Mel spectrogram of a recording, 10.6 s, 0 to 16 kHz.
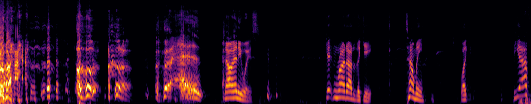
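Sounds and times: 
laughter: 0:00.0 - 0:02.0
speech: 0:00.2 - 0:01.9, 0:04.5 - 0:05.5, 0:06.5 - 0:07.5, 0:08.1 - 0:09.5, 0:10.3 - 0:10.6
person coughing: 0:01.4 - 0:04.1.

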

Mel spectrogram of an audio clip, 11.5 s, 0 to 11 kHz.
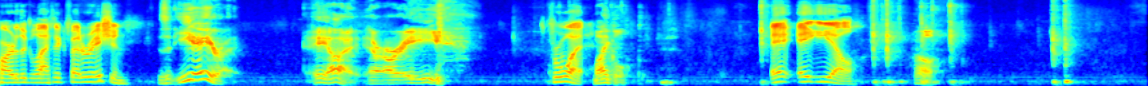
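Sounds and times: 
speech: 0:00.0 - 0:02.4, 0:03.1 - 0:04.7, 0:05.5 - 0:06.8, 0:07.7 - 0:09.6
crisp key presses on a computer keyboard: 0:08.7 - 0:09.8, 0:10.5 - 0:10.9.

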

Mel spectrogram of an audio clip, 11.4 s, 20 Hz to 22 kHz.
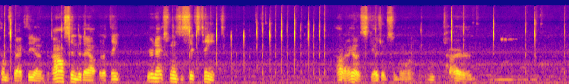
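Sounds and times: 
speech: 0:00.0 - 0:04.6, 0:06.8 - 0:10.1
faint low hum: 0:00.0 - 0:11.3
clicks on a computer in a messaging app: 0:04.3 - 0:06.6, 0:08.4 - 0:11.3.

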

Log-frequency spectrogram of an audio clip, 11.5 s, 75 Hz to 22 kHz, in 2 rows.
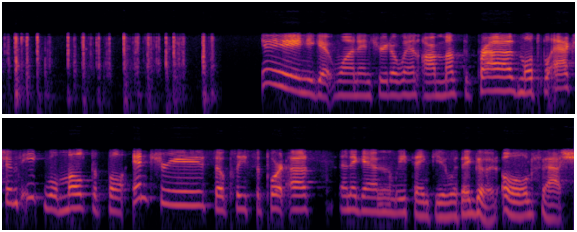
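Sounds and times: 
rapid typing on a computer keyboard: 0:00.0 - 0:02.2
speech: 0:02.6 - 0:11.4.

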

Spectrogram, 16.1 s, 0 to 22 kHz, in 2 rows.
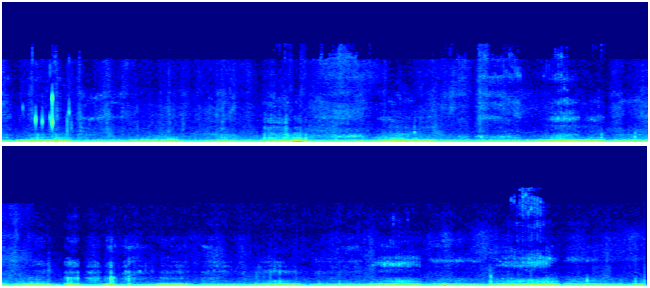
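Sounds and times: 
domestic cat kittens purring: 0:00.0 - 0:16.1
faint rustling: 0:00.0 - 0:16.1.

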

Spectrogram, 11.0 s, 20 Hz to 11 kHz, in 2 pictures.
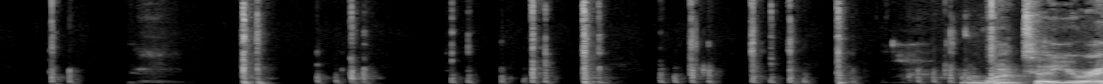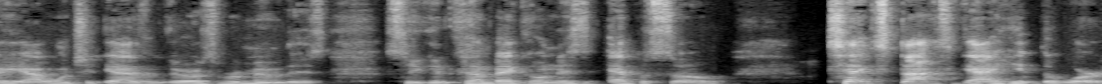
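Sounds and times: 
typing on a computer keyboard: 0:01.2 - 0:04.8
speech: 0:04.8 - 0:11.0.

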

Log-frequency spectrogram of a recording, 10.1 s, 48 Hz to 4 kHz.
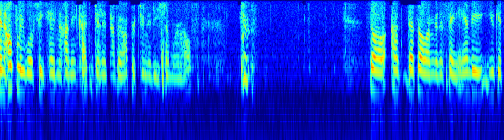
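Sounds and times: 
low-level noise: 0:00.0 - 0:10.0
speech: 0:00.1 - 0:04.2, 0:04.8 - 0:05.2, 0:07.4 - 0:10.0
person giving a forceful cough: 0:04.8 - 0:05.2.

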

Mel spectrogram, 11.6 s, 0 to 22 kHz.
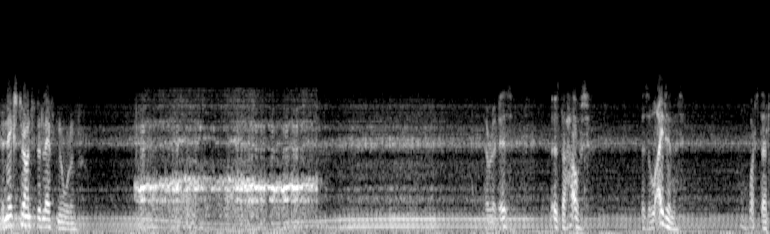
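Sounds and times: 
speech: 0:00.0 - 0:01.4, 0:02.0 - 0:02.4, 0:07.4 - 0:09.0, 0:09.6 - 0:10.4, 0:11.2 - 0:11.5
police car engine roaring at speed: 0:00.0 - 0:11.5
police car tires squealing through a hard left turn: 0:01.8 - 0:06.2.

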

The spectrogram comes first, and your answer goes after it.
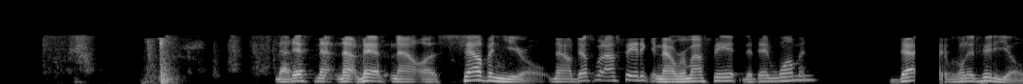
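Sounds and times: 
door thud: 0:01.4 - 0:01.9
speech: 0:02.8 - 0:08.2, 0:08.9 - 0:10.2.

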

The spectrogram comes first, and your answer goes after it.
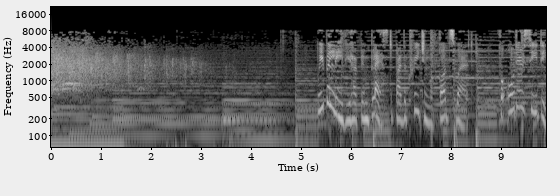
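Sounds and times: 
audience applauding: 0:00.0 - 0:03.5
speech: 0:05.4 - 0:09.8.

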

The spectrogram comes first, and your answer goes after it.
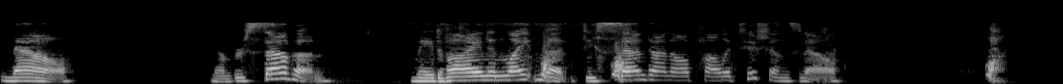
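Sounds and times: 
speech: 0:00.0 - 0:00.8, 0:02.1 - 0:03.4, 0:04.1 - 0:08.5, 0:09.8 - 0:10.1
dog barking: 0:05.4 - 0:06.4.

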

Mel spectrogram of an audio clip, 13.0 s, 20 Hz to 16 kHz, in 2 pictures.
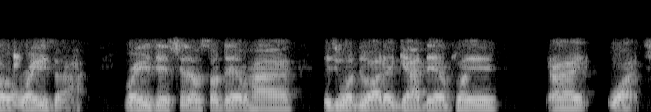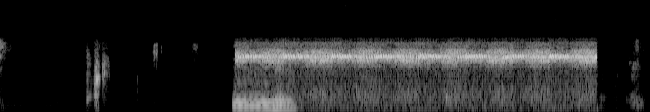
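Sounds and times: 
speech: 0:00.0 - 0:06.6, 0:08.8 - 0:09.6
crickets chirping: 0:08.8 - 0:12.5.

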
